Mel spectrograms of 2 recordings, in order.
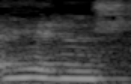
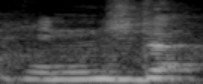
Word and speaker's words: Hinge: We should probably get Hinge to promote this video. Only if you say it right, because it's Hinge, not Hinged.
